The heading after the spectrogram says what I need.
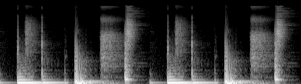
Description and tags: This is one of my first drum loops. Made by cutting and pasting samples in MS sound recorder. I turned out pretty good, though.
